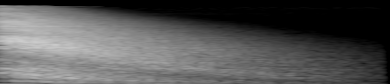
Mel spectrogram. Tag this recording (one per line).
reverb
blast
laser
